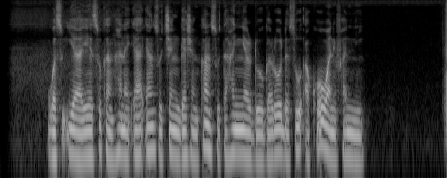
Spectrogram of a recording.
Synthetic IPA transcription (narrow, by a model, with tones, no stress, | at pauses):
wɐ˦sṵ˦ʔɪ˦jaː˨jeː˦sʊ˦kɐ˨ŋɦa˦na˨j̰ʲaː˦ʔʲɐ˦nsu˨t͡ʃɪ˦˨ŋɡɐ˦ʃ̬ɪ˨ŋkɐ˦˨nsu˨ta˨ɦa˦ɲjɐ˨rdoː˨ɡɐ˨ɽoː˦da˨su˦ʔa̰˨kʷʰoː˦wɐ˨ne˨ɸɐ˦nːiː˦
